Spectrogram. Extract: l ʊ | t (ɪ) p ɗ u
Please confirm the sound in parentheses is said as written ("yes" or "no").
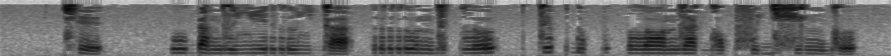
yes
